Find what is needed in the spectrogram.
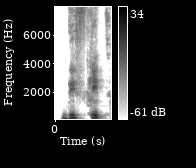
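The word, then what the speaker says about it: דיסקית: Diskit. It comes from the word disc. It's a small disc, diskit.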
